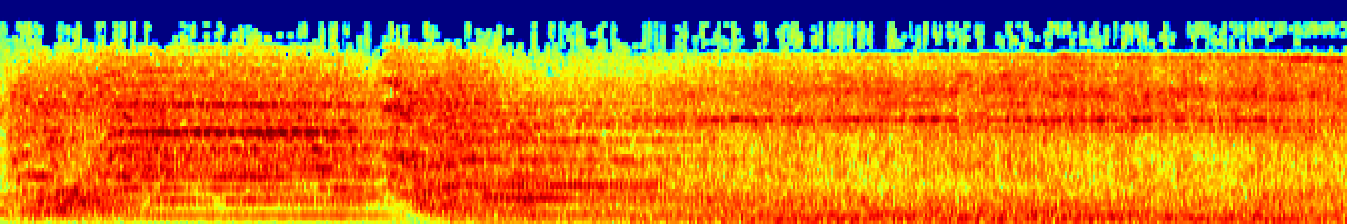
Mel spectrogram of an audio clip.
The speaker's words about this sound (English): Well, there it goes. Bye-bye, Rodney. I had to see that plane in the sky before I'd leave.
